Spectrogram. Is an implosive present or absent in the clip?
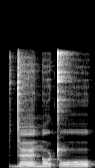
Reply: absent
